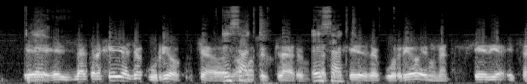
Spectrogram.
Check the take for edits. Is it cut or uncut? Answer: uncut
